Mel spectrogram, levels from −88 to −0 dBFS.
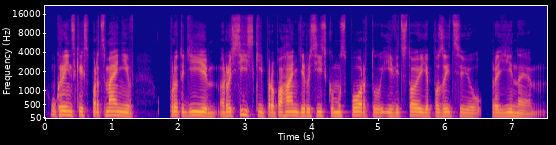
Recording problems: audio cutting out; at 1.5 s and at 6.5 s

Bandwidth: 15.5 kHz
